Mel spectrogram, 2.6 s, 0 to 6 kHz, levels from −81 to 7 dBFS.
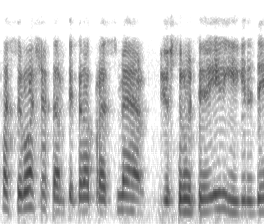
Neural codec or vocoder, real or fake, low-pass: codec, 16 kHz, 8 kbps, FreqCodec, smaller model; fake; 5.4 kHz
